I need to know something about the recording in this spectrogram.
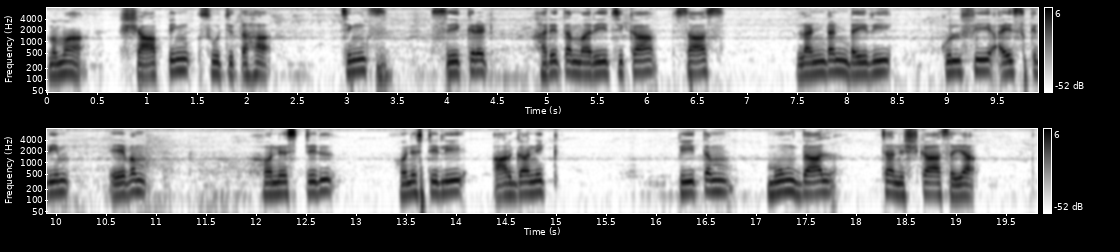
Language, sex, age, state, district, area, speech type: Sanskrit, male, 18-30, Karnataka, Chikkamagaluru, rural, read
